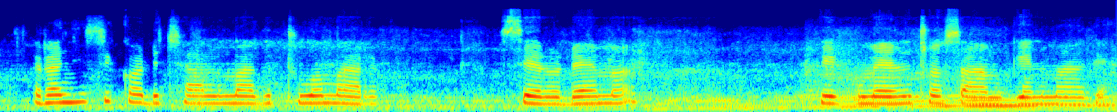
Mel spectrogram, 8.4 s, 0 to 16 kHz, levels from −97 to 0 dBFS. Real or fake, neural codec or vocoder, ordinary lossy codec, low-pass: real; none; Opus, 16 kbps; 9.9 kHz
